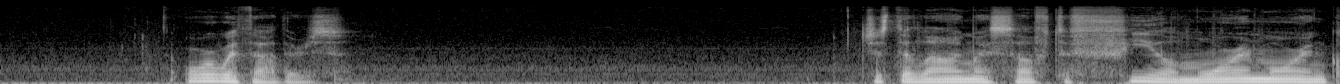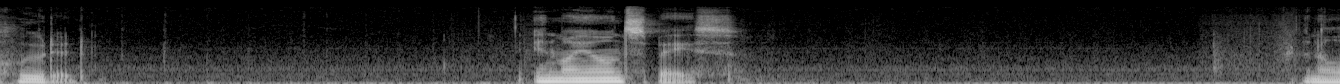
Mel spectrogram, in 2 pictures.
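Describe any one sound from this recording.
A man speaks calmly, close to a microphone.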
